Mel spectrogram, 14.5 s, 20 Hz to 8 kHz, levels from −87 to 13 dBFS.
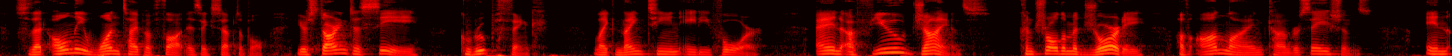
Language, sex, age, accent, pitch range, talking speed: English, male, 20-39, American, 130-175 Hz, 110 wpm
